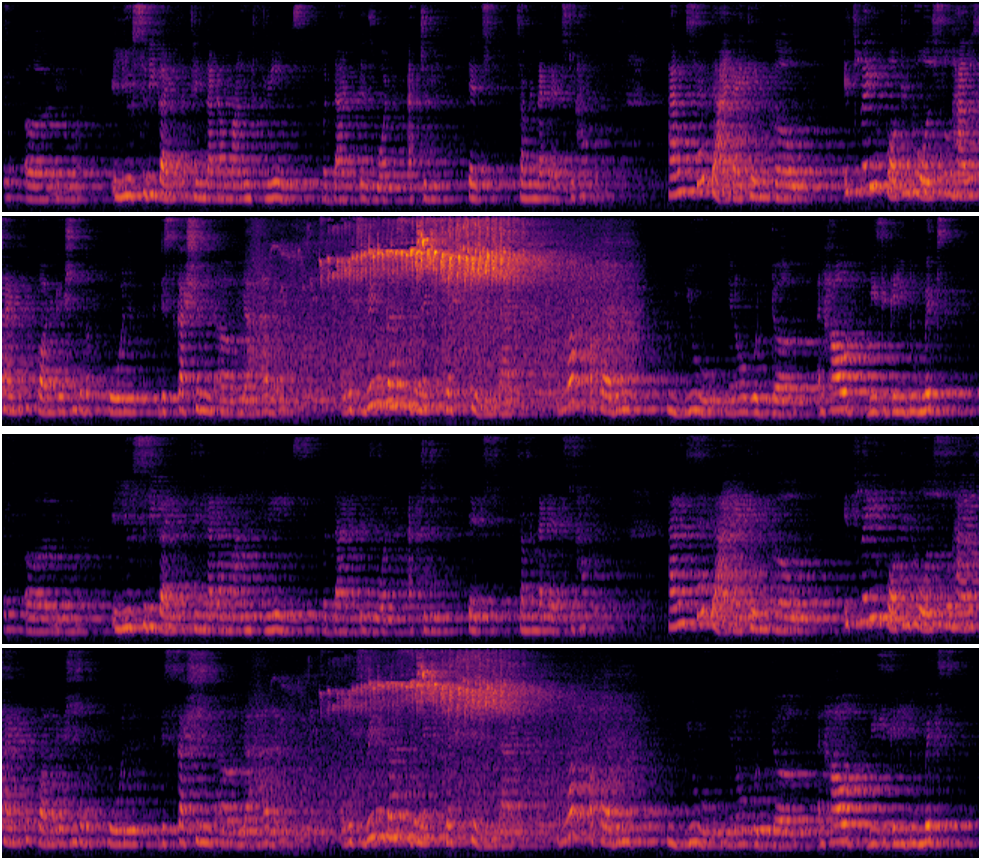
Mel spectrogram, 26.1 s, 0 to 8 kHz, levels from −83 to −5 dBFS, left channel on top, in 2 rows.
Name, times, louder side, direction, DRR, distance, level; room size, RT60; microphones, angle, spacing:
voice 1, 0.3-1.1 1.5-4.0 4.2-5.1 5.4-5.8 6.2-6.5 6.9-8.0 8.3-8.5 8.9-10.7 11.2-14.8 15.1-16.8 17.5-19.8 20.4-21.4 21.9-23.6 23.9-25.5, left 1 dB, 70° left, -1 dB, 2.3 m, -38 dB
sound 1, 16.3-21.5, left 10 dB, 45° left, 0.9 m, -30 dB
22.5 x 20.0 x 8.9 m, 2.5 s
head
